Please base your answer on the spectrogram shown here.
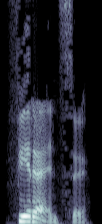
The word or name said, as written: firenze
